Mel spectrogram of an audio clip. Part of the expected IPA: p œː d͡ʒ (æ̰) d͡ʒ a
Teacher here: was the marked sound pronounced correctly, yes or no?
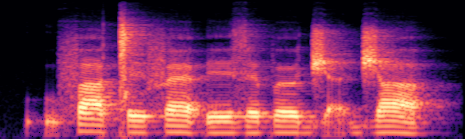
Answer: yes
